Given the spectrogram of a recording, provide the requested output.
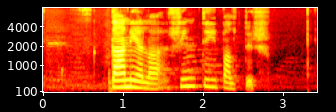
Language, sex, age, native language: Icelandic, female, 18-19, Icelandic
